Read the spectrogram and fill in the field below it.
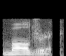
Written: baldric

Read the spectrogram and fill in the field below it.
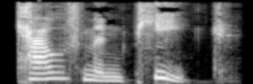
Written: Kaufmann Peak

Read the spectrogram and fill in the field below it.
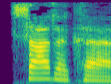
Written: sadhaka

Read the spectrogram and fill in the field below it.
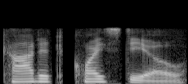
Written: cadit quaestio

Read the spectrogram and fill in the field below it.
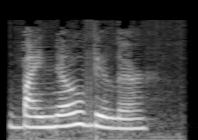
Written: binovular

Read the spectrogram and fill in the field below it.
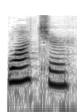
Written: wotcher

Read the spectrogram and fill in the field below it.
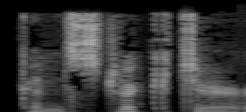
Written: constrictor

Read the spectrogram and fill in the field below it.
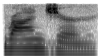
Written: rondure

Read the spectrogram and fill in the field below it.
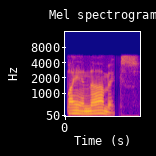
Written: bionomics

